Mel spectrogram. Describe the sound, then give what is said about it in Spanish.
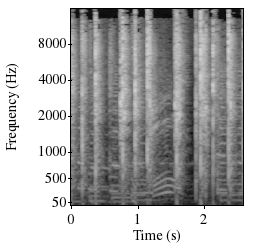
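Steady, rhythmic hand clapping at a party, about a dozen sharp claps in quick succession, fairly loud, as everyone claps along to a voice singing or chanting a clapping song over the beat. “¡Aplaudir! ¡Aplaudir! ¡Todo el mundo va a aplaudir!”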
